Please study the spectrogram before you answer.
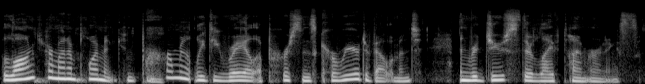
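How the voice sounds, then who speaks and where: Mellow-voiced female documentary narrator. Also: fairly low pitch, moderate pace, dry recording. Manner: calm, even, explanatory.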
